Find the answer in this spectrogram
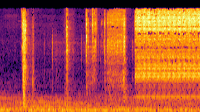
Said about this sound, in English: the phone begins to ring on your end, and the figure begins to move towards the phone and doesn't really reach to answer it, but more like collides with it.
